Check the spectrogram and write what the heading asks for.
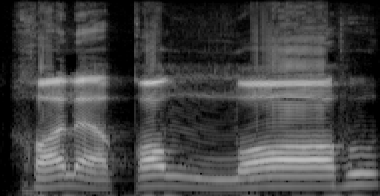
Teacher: یہاں خا موٹا ہے، لام باریک ہے، قاف موٹا ہے، لفظ اللہ بھی موٹا پڑھا جائے گا، خلق اللہ۔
